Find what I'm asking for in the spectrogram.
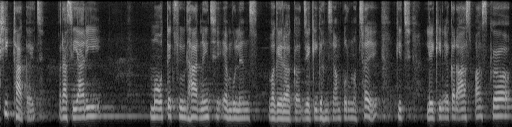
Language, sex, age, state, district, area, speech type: Maithili, male, 30-45, Bihar, Darbhanga, rural, spontaneous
